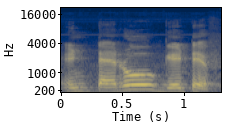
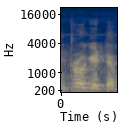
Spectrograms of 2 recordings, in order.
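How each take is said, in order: First: The vowel after 'int' is kept in full. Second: The vowel after 'int' is dropped entirely. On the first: "spelling तो क्या है इंटेरोगेटिव" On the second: "pronunciation में इंट्रोगेटिव बोला जाता है ज्यादातर"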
